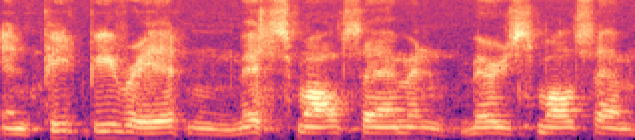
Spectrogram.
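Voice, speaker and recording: In a Pacific Northwest accent, a man speaks very slowly at a medium pitch. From Flathead Indian Reservation, Montana. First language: Salish. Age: 60s. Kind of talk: interview. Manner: halting.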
